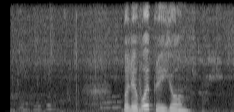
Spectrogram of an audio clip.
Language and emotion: Russian, sad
